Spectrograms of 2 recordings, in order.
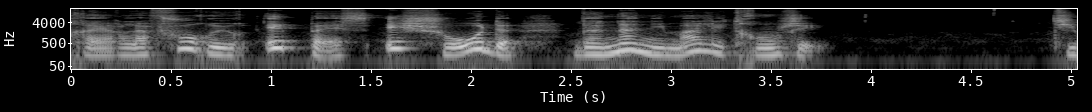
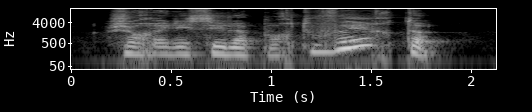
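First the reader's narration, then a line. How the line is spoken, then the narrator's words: Muttering to himself. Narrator (French): murmura le sabotier se parlant à lui-même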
